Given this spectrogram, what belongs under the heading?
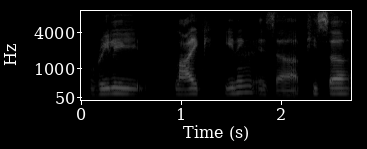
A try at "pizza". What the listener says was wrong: Pizza. I only hear pizza. I don't hear the t there. Pizza. But it's only a one mispronounced word. It doesn't show a systematic error with pronunciation. It just shows that one word is mispronounced slightly. Does that mispronunciation impede understanding? Does it stop me from understanding what he's talking about? No.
